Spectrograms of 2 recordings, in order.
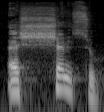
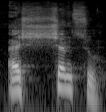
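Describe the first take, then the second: Both takes have the same delivery.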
